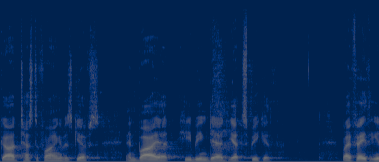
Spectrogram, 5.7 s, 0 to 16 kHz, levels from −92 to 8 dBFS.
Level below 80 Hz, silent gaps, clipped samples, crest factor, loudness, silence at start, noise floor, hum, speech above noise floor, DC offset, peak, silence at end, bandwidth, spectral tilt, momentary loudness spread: -88 dBFS; none; under 0.1%; 22 dB; -50 LUFS; 0 s; -81 dBFS; none; 32 dB; 0.1%; -30 dBFS; 0 s; 15 kHz; -4 dB/octave; 16 LU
